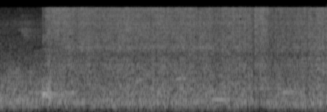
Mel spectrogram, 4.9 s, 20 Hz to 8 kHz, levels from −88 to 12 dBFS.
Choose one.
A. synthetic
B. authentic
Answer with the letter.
B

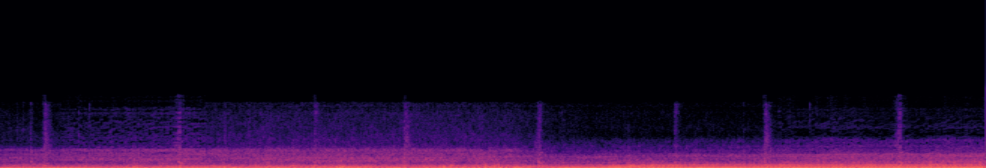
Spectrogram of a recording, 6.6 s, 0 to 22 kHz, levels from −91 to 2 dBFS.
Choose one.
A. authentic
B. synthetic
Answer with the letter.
A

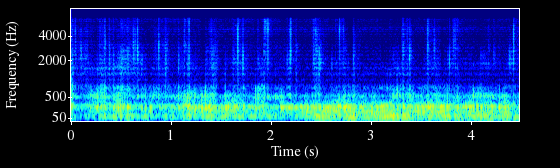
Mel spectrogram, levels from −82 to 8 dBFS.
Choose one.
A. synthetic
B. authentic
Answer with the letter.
A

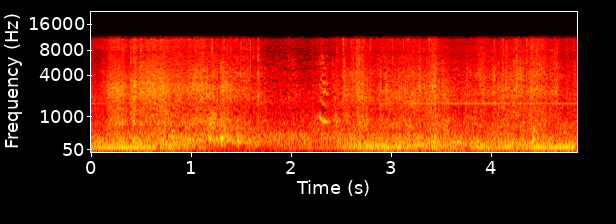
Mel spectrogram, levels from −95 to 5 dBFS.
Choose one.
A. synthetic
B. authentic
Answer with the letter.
B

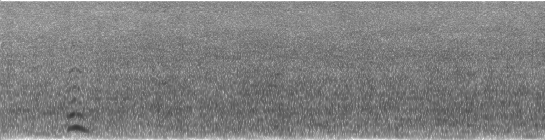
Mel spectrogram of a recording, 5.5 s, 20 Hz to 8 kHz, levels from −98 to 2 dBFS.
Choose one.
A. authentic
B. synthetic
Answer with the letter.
B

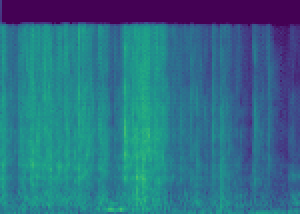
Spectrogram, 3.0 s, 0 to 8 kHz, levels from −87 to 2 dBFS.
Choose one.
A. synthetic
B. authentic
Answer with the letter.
A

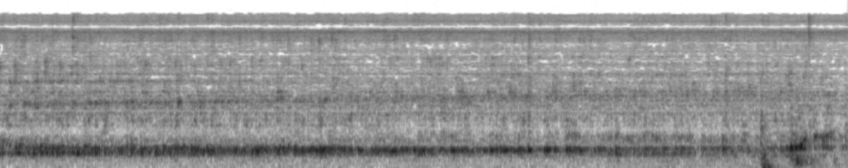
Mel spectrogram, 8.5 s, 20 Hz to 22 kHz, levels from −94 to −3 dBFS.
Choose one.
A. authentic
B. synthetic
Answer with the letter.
B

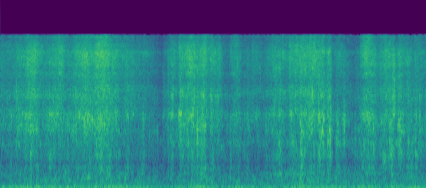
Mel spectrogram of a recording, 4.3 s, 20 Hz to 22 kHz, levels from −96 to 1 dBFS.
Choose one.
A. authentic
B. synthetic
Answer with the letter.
B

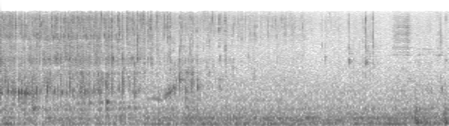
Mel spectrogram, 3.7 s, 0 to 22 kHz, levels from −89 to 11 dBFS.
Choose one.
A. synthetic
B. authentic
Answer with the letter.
B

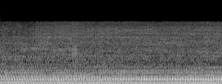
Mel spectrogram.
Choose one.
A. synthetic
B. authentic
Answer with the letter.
A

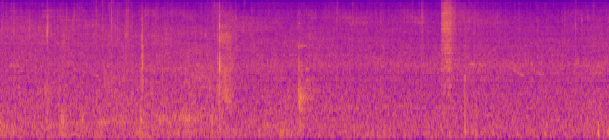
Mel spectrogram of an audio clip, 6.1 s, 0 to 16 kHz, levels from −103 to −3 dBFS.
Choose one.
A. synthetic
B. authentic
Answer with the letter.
B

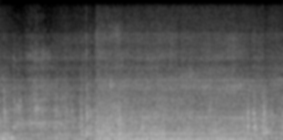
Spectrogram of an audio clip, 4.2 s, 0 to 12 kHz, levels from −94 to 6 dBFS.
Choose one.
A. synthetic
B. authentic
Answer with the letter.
A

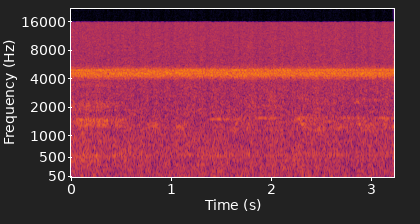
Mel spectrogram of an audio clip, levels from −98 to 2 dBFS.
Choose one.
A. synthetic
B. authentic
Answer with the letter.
B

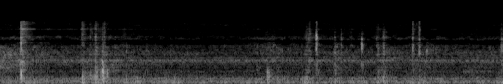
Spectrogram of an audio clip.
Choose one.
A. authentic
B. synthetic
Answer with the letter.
B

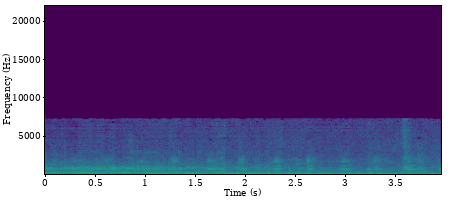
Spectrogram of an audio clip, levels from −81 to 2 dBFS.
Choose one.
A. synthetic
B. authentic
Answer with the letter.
A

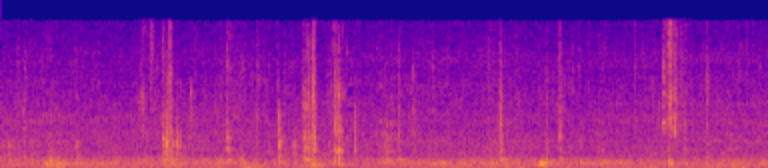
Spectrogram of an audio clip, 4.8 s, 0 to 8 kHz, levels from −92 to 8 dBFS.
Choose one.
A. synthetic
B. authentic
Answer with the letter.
B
